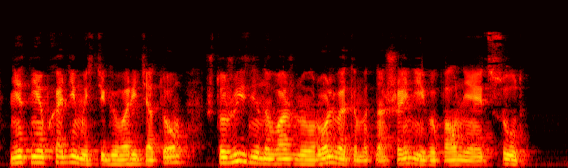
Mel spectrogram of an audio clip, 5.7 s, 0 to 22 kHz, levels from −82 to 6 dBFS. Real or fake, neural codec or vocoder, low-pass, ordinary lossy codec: real; none; 9.9 kHz; AAC, 48 kbps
